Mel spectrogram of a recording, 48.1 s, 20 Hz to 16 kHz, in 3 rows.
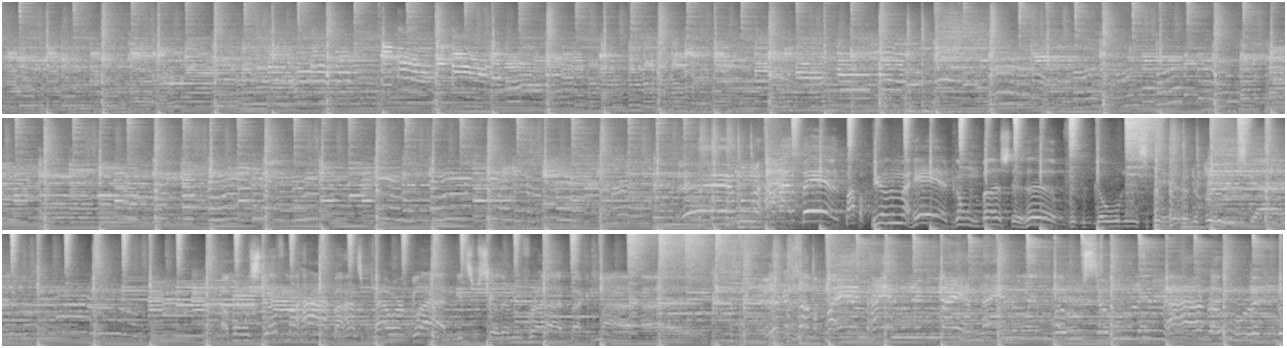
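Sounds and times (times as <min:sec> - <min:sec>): drum beat: 0:00.0 - 0:48.0
honky-tonk band playing: 0:00.0 - 0:48.0
lead electric guitar: 0:00.0 - 0:48.0.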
